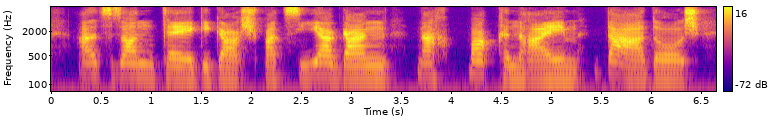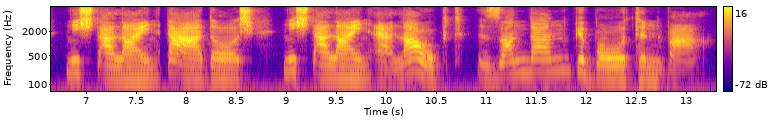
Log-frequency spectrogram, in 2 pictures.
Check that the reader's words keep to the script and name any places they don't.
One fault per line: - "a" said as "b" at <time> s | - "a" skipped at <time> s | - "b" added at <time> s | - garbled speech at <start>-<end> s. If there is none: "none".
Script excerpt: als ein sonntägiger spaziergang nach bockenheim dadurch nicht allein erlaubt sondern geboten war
- "ein" skipped at 0.6 s
- "dadurch nicht allein" added at 7.8 s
